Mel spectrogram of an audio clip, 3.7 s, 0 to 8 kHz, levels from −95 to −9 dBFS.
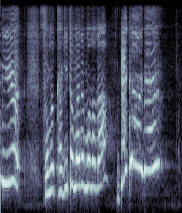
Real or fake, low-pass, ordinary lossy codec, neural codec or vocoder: fake; 7.2 kHz; none; codec, 32 kHz, 1.9 kbps, SNAC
